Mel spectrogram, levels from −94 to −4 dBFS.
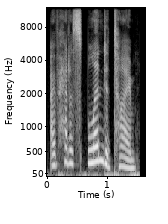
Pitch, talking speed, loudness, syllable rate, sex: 235 Hz, 185 wpm, -18 LUFS, 4.9 syllables/s, female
